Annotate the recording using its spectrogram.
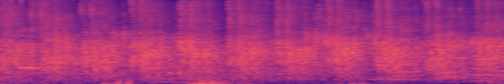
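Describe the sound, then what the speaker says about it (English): Audience applause at a university collaboration signing ceremony, sustained clapping from a crowd with rhythmic swells and a few low thumps, close and steady throughout without speech. "Let's keep the applause going as we know this is a historic event"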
